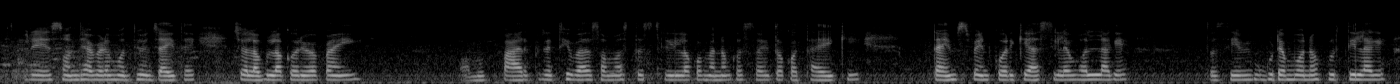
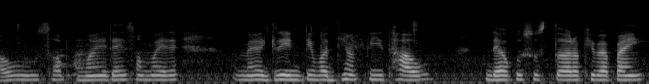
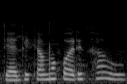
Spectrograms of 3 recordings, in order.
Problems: constant background noise, continuous background conversations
